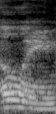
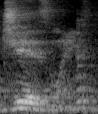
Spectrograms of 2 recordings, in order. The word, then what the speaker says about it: Ghislaine: Oh, it's Ghislaine. Ghislaine. I think it's Ghislaine. Her name is, oh, sorry, it's not Elaine. That would be too weird. Her name is Ghislaine.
